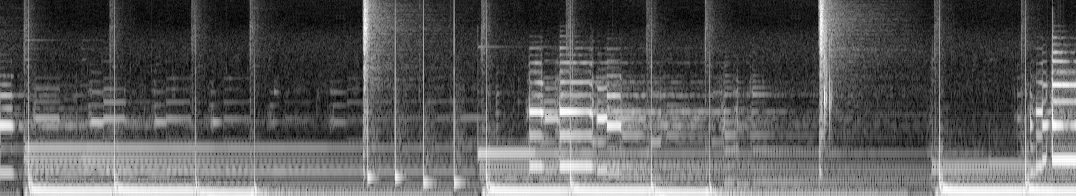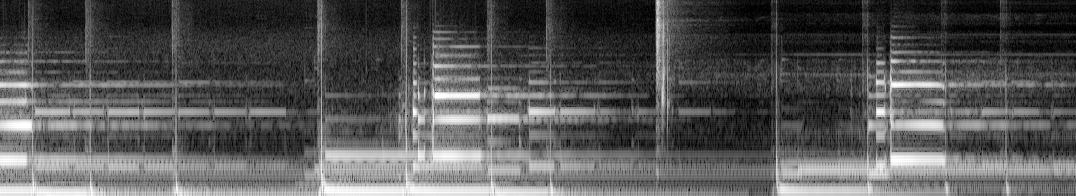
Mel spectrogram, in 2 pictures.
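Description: An electric guitar plays a slow, echoing melody drenched in reverb, adapting a melody first played on synthesizer, with phrases returning every few seconds over deep, sustained low notes, loud with no voices.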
